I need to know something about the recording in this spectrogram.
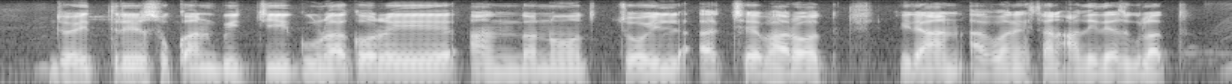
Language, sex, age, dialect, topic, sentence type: Bengali, male, 18-24, Rajbangshi, agriculture, statement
